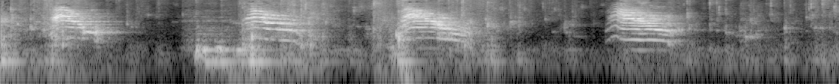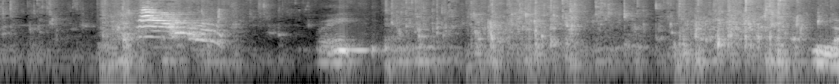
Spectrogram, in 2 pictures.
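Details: Distressed meowing from a young female stray kitten during her first bath at night: six strong, wavering, high-pitched cries roughly every one and a half to two seconds, with splashing water and a woman talking softly toward the end.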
